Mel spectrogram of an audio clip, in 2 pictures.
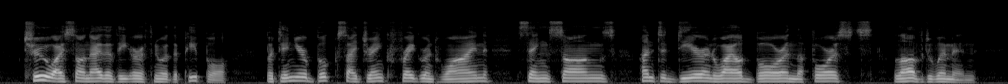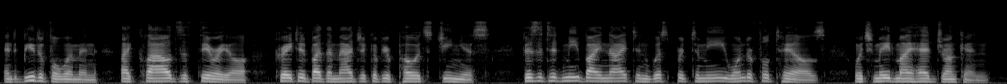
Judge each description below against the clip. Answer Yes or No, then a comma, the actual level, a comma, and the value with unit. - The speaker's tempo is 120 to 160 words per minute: No, average, 175 wpm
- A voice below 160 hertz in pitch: Yes, medium, 140 Hz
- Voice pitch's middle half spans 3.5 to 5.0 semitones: No, narrow, 2.5 semitones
